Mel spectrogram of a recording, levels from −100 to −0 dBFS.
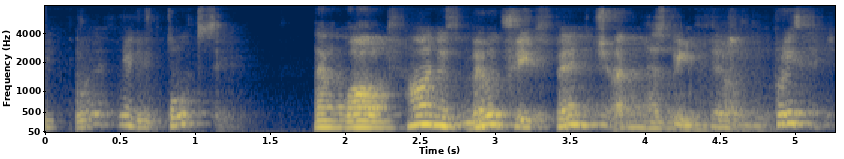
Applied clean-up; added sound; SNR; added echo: neural mask model DeepFilterNet 3.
